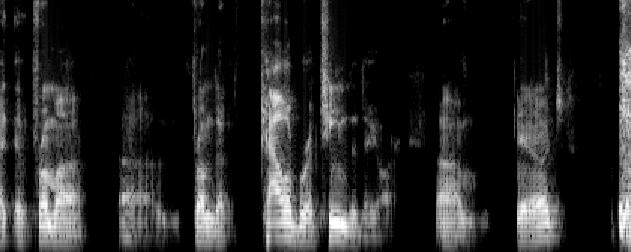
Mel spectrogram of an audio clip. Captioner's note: coughs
